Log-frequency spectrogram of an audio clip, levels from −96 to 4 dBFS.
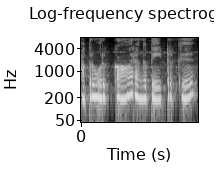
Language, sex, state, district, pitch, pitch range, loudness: Tamil, female, Tamil Nadu, Kanyakumari, 205 Hz, 190-220 Hz, -17 LUFS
